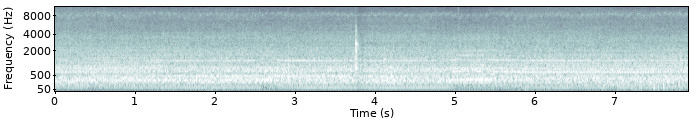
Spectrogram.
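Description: A diesel mini excavator engine runs under load.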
